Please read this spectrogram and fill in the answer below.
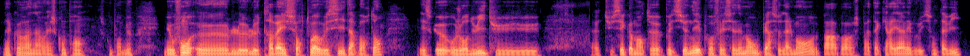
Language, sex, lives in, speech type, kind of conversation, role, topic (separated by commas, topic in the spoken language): French, male, France, conversation, advice, advisor, Comment puis-je arrêter de me comparer aux autres dans ma carrière ?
